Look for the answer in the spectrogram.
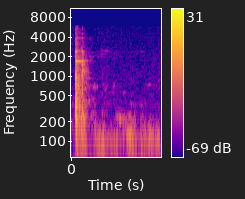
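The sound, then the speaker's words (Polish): A drinking glass that the speaker is drinking from clinks once against a hard surface as it is set down, a short bright knock with a brief ring, followed by faint low background rumble. “Każda rzecz, szklanka, e, z której teraz piję,”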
